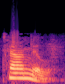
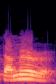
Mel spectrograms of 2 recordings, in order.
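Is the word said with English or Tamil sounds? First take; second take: English; Tamil. First: It is said with English sounds. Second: It is said with Tamil sounds. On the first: The speaker calls it right. "ஆங்கிலத்தில் சொல்லும்போது" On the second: The speaker calls it wrong. "அப்படின்னு சொல்றது இல்லை"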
